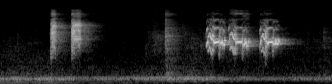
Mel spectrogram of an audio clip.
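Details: Four pet budgerigars playing and talking in and on their cage; two quick scratchy chirps, then a fast run of three loud squawky notes, over a steady low room hum.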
